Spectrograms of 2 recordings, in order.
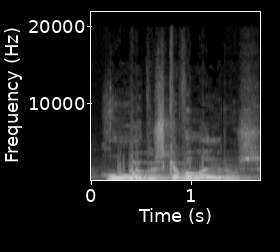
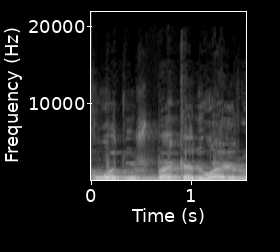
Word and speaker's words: Rua dos Bacalhoeiros: Rua dos Cavaleiros. No. Cavaleiros? No. Bacalhoeiros. Ah, Rua dos Bacalhoeiros.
